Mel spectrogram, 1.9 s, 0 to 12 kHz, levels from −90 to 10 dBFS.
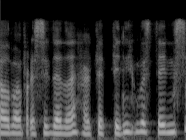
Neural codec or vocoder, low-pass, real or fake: none; 7.2 kHz; real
